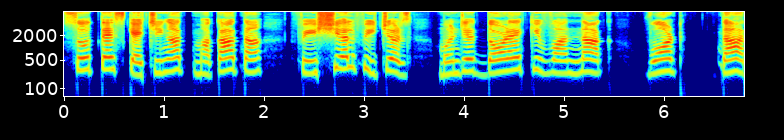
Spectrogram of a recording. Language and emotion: Goan Konkani, neutral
